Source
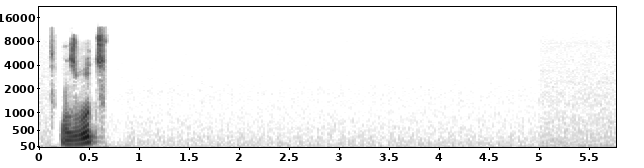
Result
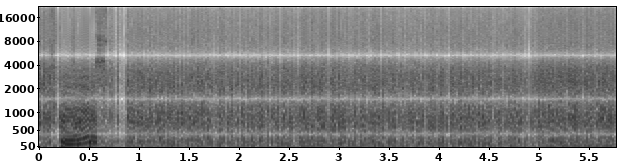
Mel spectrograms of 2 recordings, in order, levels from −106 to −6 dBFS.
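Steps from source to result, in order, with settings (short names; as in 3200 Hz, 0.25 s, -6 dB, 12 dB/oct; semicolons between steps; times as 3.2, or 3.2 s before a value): switching spikes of -17 dBFS; LPF 3700 Hz 12 dB/oct; tilt shelf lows +9 dB, about 1100 Hz; fuzz box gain 49 dB, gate -45 dBFS; fixed phaser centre 1500 Hz, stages 6; reverb RT60 0.95 s, pre-delay 41 ms, DRR 19 dB; gain -4 dB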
